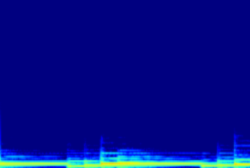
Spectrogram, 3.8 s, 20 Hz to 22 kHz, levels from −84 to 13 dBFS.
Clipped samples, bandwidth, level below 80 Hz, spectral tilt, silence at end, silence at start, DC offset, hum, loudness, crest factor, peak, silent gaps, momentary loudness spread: under 0.1%; 3.2 kHz; -60 dBFS; -10.5 dB/octave; 0 s; 0 s; under 0.1%; none; -28 LUFS; 14 dB; -14 dBFS; none; 8 LU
